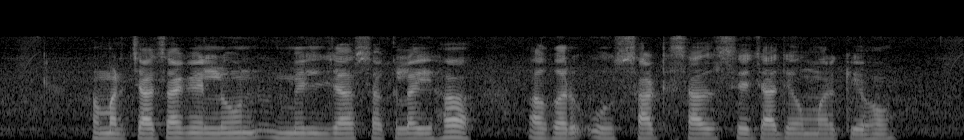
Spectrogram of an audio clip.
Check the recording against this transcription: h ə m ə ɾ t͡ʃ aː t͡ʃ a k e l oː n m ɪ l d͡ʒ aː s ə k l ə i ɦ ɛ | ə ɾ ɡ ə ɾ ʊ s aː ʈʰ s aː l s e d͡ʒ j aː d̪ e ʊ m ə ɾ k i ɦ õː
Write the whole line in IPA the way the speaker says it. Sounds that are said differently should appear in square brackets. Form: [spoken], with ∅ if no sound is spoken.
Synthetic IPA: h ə m ə ɾ t͡ʃ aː t͡ʃ a k e l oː n m ɪ l d͡ʒ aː s ə k l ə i ɦ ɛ | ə [∅] ɡ ə ɾ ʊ s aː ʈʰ s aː l s e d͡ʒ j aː d̪ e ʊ m ə ɾ k [e] ɦ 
